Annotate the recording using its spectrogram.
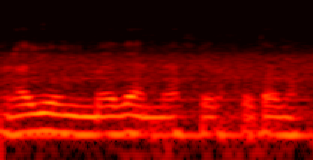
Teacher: Huruf iqlab hanyalah satu ialah ba. Maka bacaan nun sukun atau tanwin berubah menjadi bunyi mim.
